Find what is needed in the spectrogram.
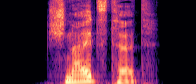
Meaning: inflection of schnalzen: 1. second-person plural preterite 2. second-person plural subjunctive II
- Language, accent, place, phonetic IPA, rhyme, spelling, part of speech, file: German, Germany, Berlin, [ˈʃnalt͡stət], -alt͡stət, schnalztet, verb, De-schnalztet.ogg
